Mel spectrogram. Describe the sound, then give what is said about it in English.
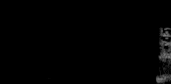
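After a long stretch of near silence, a toy fart gun shown in a video suddenly lets out a loud, blubbery fart blast right at the end, abrupt and cut off mid-sound. “Is TJ just showing us a video of a fart gun? An actual fart gun.”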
